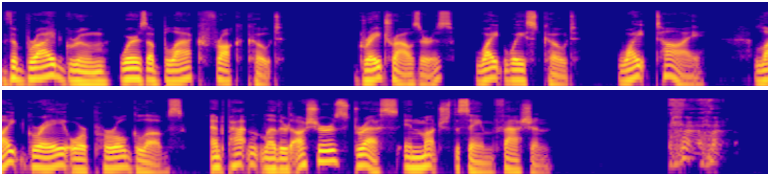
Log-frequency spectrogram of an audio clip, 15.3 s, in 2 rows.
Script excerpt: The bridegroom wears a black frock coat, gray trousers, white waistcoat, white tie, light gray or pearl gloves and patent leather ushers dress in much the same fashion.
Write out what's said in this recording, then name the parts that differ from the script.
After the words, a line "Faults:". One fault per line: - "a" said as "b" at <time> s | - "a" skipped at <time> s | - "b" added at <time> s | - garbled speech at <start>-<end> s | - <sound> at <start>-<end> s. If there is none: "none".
The bridegroom wears a black frock coat, gray trousers, white waistcoat, white tie, light gray or pearl gloves and patent leather ushers dress in much the same fashion.
Faults:
- throat clearing at 14.3-15.0 s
